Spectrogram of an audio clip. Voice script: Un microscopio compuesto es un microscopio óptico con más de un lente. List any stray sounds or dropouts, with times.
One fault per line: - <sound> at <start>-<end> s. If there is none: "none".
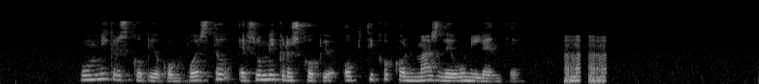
- laugh at 5.6-6.1 s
